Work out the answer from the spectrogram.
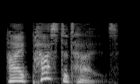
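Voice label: "hypostatize", British English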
